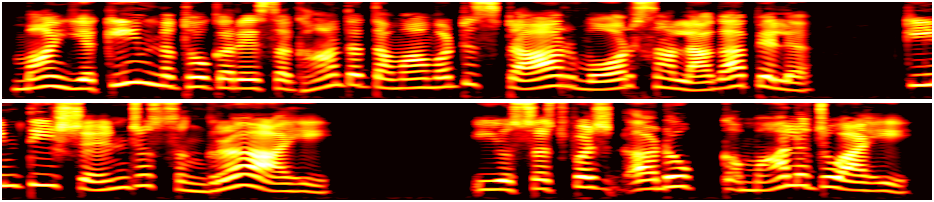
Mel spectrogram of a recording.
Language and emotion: Sindhi, surprised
